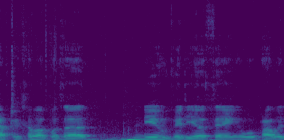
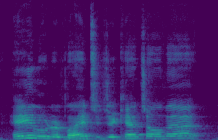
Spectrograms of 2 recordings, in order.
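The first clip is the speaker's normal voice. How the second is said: calling out; 11 semitones higher, 6 dB louder than usual. Acted. Pony calls to mare.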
